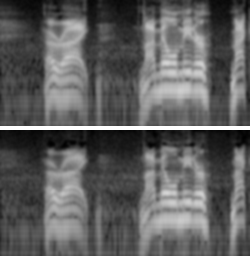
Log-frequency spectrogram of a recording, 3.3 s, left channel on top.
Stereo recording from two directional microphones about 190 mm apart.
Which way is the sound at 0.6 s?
20° left (ahead or behind).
